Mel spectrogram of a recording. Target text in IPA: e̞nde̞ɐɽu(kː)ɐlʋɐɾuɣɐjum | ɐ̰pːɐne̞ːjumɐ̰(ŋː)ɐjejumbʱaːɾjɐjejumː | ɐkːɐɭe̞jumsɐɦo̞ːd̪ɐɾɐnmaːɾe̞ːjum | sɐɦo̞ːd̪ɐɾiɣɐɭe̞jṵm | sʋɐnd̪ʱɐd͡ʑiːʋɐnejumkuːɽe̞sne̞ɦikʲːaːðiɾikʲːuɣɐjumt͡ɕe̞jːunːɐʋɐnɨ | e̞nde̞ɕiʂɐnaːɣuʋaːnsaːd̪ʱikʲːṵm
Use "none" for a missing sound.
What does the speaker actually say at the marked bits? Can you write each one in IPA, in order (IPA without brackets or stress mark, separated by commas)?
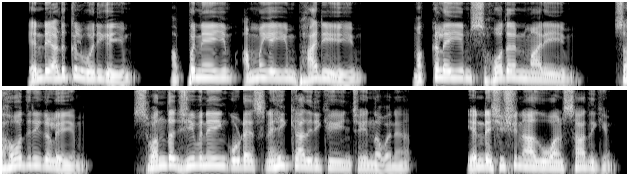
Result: kː, mː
